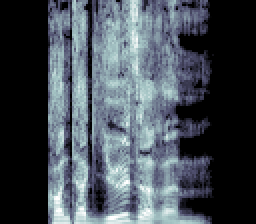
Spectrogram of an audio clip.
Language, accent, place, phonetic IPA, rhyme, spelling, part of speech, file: German, Germany, Berlin, [kɔntaˈɡi̯øːzəʁəm], -øːzəʁəm, kontagiöserem, adjective, De-kontagiöserem.ogg
- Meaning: strong dative masculine/neuter singular comparative degree of kontagiös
